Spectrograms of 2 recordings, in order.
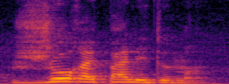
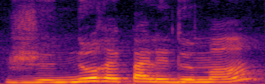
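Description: First: J'aurai run quickly, ne dropped; quicker contracted form. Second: Said in the usual way. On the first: Shown as a demonstration. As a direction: say it casually, lower and contracted. (plus rapidement, sans le ne) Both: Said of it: "ou plus rapidement".

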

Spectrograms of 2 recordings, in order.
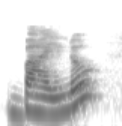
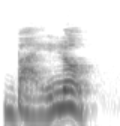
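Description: First: Bailo stressed on BAI, final o unaccented; stress on first syllable. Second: Bailó stressed on the final ó; stress on final syllable. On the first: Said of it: "sin acento". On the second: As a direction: say bailó as bai-LÓ. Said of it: "con acento". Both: Shown as a demonstration.

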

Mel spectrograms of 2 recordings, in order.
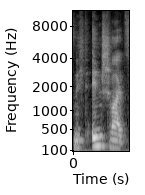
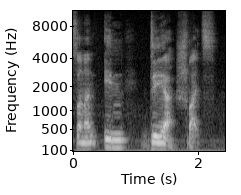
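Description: First: Said in the usual way. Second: "in der" stressed as the correction; teacher stressing "in der"; correct form stressed. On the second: Shown as a demonstration. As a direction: lean on "in der Schweiz".

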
